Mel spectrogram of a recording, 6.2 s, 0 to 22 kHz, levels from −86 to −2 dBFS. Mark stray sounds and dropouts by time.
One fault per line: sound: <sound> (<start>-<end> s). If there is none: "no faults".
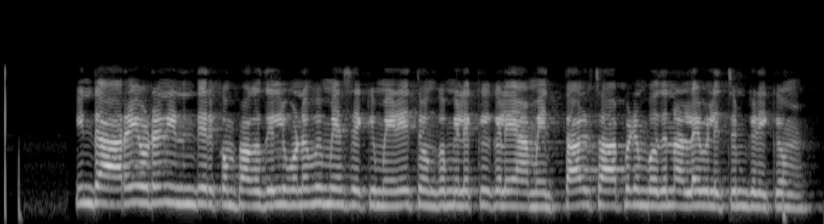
no faults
